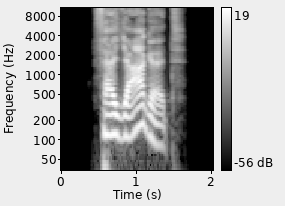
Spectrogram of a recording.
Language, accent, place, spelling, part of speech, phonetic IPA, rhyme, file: German, Germany, Berlin, verjaget, verb, [fɛɐ̯ˈjaːɡət], -aːɡət, De-verjaget.ogg
- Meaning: second-person plural subjunctive I of verjagen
